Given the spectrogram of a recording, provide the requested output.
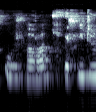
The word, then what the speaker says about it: Uzhhorod: Well, I grew up in a small village not far from Uzhhorod, and that's pretty funny to hear how you pronounce Uzhhorod, because you do not have a so here it's like Uz.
